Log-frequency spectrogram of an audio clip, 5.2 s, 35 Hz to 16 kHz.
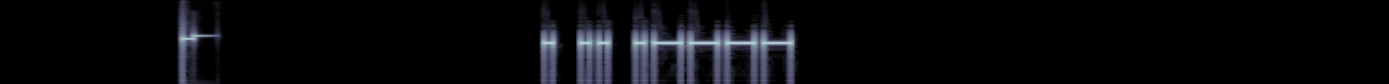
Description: Morse code, heard as a keyed tone, about 36 wpm, 700 Hz. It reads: EI1
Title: Callsign Prefixes for Top 50 DXCC - 35wpm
